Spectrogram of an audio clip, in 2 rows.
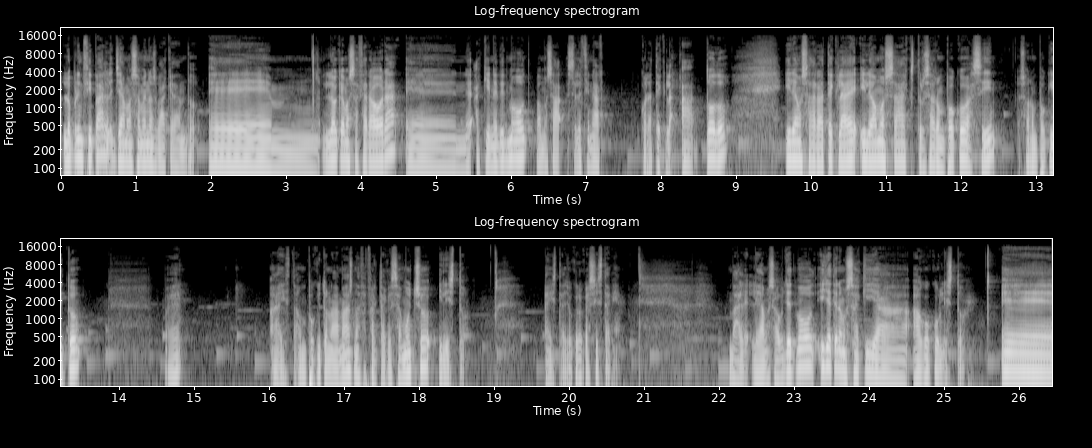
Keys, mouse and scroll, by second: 18.2-20.8 scroll down 2, 20.8-22.6 scroll down 1, 22.6-23.8 scroll down 1, 23.8-26.4 scroll down 1.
